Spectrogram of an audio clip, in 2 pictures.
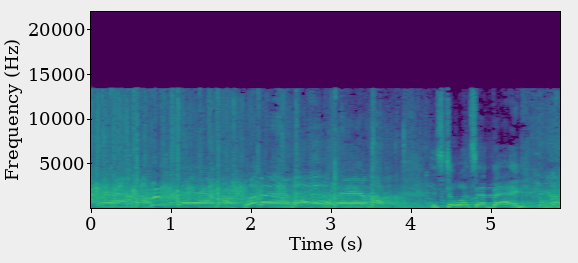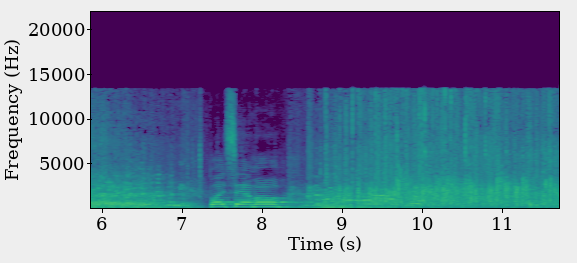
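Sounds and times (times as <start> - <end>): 
audience clapping at a live show: 0.0 - 4.0, 8.5 - 11.7
laughter: 0.0 - 7.3, 8.5 - 10.5
speech: 4.3 - 9.2.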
